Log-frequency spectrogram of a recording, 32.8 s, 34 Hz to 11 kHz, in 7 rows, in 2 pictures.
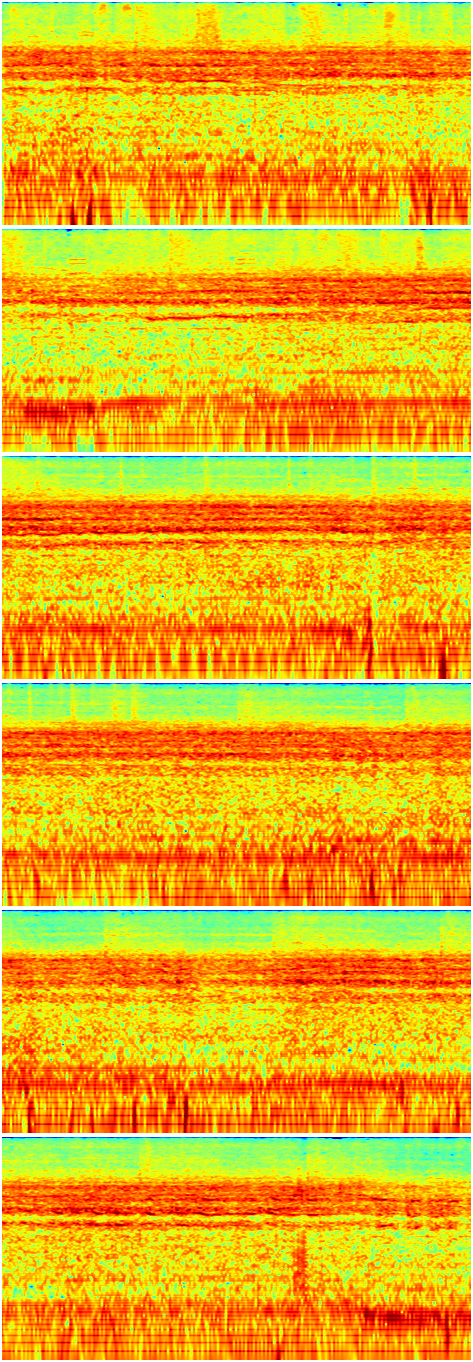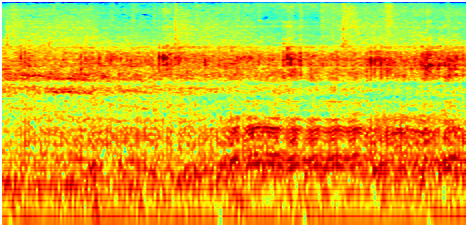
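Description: Suzuki King Quad 750 ATV's single-cylinder engine running steadily while riding, its pitch drifting a little up and down with the throttle, with a few brief knocks.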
